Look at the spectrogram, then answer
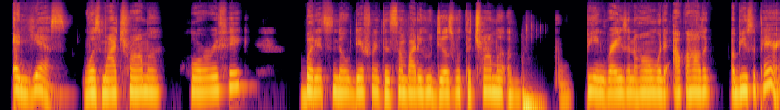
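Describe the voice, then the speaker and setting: A woman's monotone, flat voice with an American accent, very even loudness and a fairly quick pace, with music in the background. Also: medium pitch for a woman. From Michigan, near Detroit. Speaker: abuse survivor and speaker. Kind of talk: interview testimony.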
